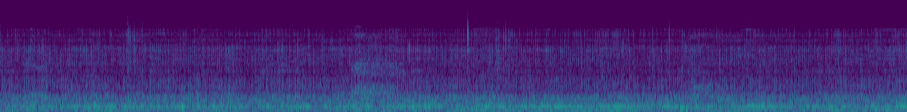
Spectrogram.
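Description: Steady low rumble of wind and riding noise on a bike-mounted action camera's microphone during a slow uphill climb on a road bicycle.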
